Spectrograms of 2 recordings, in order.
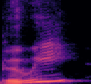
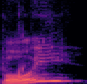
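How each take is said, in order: First: The word is said in an American way. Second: The word is said in a non-American way. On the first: "Their insistence of saying buoy" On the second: "instead of boy"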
